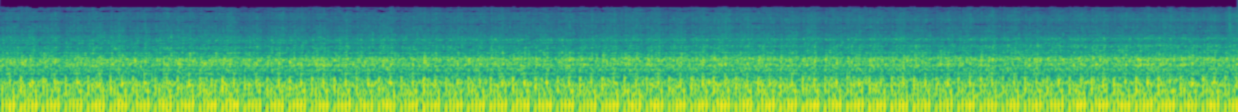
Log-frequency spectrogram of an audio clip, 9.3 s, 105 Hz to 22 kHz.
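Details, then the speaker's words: 1975 Scania truck diesel just after fitting the cylinder heads, started on a cold day (about 10 °C); oil pressure 7.5 and holding: even, steady clatter at about four pulses per second with no misses or knocks; healthy smooth idle. "galera ouviram aí o ronco ó sem judiar galera só o motor acabou de fechar né"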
